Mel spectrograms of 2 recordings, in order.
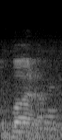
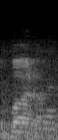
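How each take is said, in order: First: The middle t is dropped entirely. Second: The middle t is dropped entirely.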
